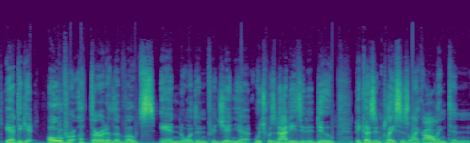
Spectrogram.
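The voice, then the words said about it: New England accent. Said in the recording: “My New England accent comes”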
